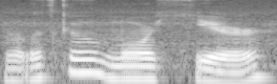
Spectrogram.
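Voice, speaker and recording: A man's voice: mid-range voice, very animated, slow, vocal fry, darkish tone, slight background noise. A man streaming his 3D sculpting work, muttering half-finished thoughts aloud as he works and answers chat.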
